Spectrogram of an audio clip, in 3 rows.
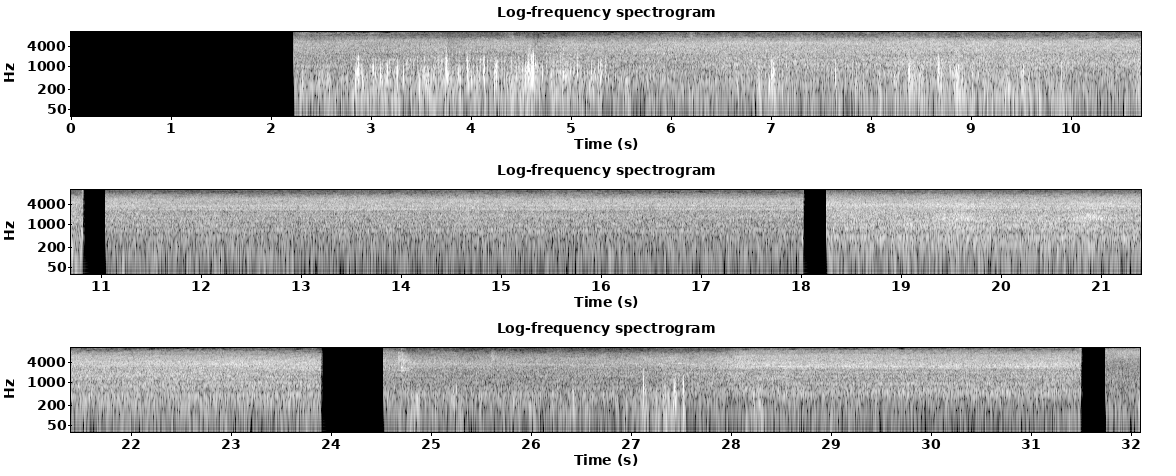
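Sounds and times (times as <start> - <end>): wind buffeting microphone: 2.2 - 13.0, 24.5 - 32.0
vehicle rumble: 2.2 - 23.9, 24.5 - 32.0.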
